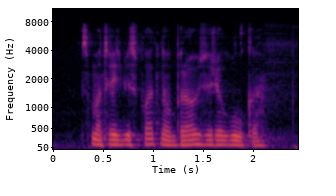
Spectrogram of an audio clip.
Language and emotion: Russian, neutral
